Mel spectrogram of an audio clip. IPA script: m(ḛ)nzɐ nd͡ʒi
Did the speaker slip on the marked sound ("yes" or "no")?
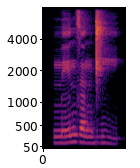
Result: yes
